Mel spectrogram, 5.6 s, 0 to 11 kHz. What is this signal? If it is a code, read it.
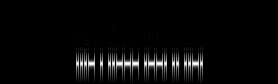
Morse code, heard as a keyed tone, about 30 wpm, 700 Hz. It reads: VE2PIF
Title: DXCC-100 Call Signs - 6 Characters - Repeated 2x - 30wpm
